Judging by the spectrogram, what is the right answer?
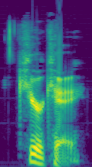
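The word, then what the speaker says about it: Κίρκη: Her name in Greek sounds more like Kirke. There's that pesky English use of the snake C instead of the Greek and Latin hard C.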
